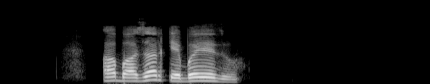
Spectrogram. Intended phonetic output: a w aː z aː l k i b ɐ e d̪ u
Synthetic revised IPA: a b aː z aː ɾ k e b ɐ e d̪ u

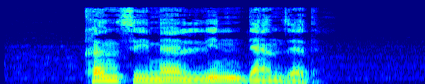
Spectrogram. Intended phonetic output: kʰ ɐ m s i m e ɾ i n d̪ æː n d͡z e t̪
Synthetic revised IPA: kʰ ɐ n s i m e l i n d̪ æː n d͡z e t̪

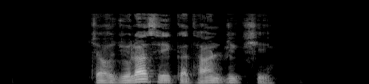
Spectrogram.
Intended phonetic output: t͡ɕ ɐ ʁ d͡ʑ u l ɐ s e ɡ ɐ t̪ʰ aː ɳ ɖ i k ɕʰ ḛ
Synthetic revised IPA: t͡ɕ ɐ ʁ d͡ʑ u l a s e k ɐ t̪ʰ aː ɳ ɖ i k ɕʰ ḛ

